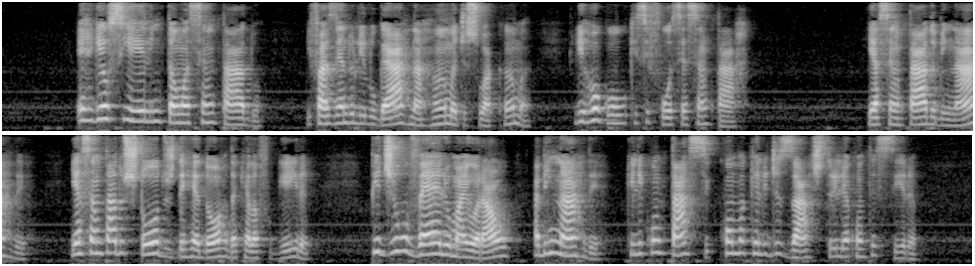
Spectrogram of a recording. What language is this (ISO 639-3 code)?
por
